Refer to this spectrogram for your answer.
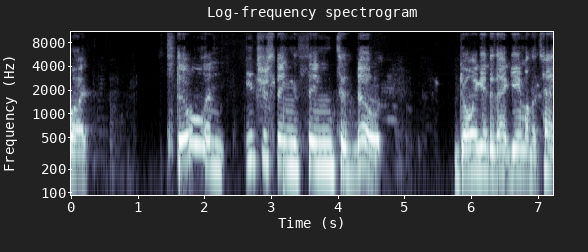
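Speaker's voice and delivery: voice cracking and breaking partway through. Previewing an upcoming game on the tenth, the speaker keeps talking with voice cracking. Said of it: "as my voice cracks right there".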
